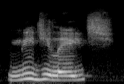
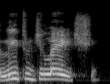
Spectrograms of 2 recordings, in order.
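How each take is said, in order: First: The first word is cut short to one syllable. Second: Every syllable of the phrase is pronounced fully. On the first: "eles tentam reduzir o, o máximo que der"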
